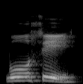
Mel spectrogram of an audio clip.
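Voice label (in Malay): "busi", Malay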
